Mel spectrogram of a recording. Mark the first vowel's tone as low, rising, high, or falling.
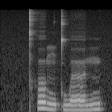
falling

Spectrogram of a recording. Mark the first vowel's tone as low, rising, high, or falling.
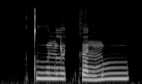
high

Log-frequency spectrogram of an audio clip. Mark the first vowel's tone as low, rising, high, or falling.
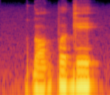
rising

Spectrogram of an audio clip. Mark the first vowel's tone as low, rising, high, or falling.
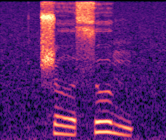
low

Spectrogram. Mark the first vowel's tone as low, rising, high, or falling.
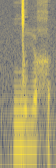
high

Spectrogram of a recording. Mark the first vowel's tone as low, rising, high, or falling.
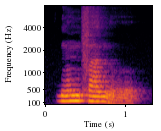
high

